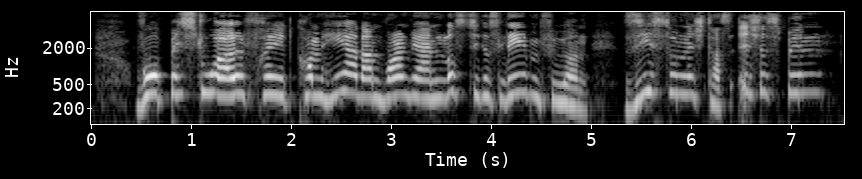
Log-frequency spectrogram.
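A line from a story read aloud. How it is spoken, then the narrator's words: Shouting as loud as possible. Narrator (German): Michel schrie so laut wie möglich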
